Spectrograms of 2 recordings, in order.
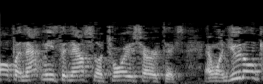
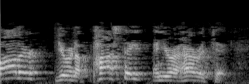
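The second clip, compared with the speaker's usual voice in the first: ordinary delivery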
